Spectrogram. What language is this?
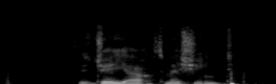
Kabyle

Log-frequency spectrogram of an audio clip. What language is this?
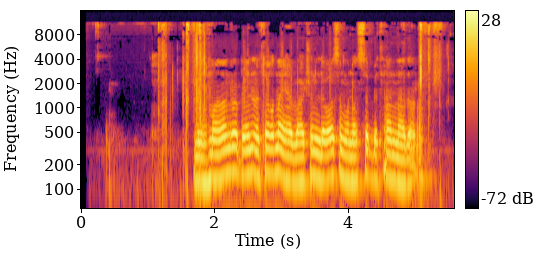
Persian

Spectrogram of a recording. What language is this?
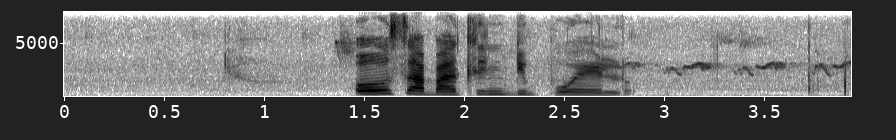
Tswana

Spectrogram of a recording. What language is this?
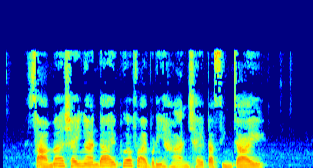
Thai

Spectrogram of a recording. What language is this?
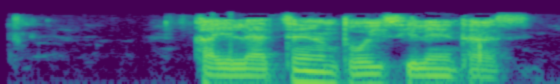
Esperanto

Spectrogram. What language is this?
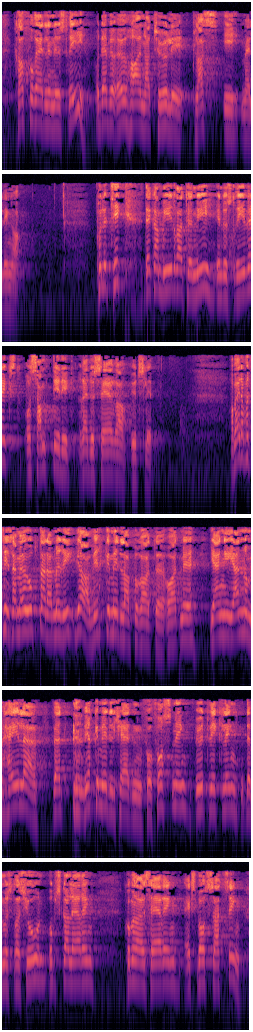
Norwegian Bokmål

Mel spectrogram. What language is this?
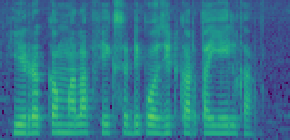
Marathi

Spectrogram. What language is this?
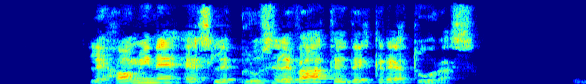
Interlingua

